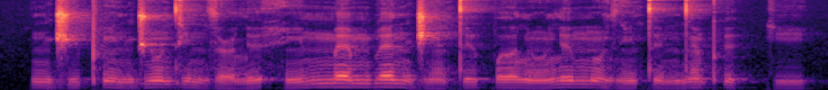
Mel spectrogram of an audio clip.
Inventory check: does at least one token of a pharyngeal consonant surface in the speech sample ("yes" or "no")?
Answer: no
